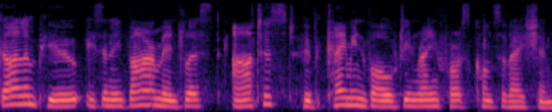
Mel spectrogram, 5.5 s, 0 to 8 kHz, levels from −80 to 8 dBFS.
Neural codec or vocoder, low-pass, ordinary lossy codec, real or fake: vocoder, 44.1 kHz, 128 mel bands, Pupu-Vocoder; 7.2 kHz; MP3, 48 kbps; fake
